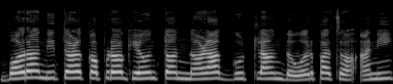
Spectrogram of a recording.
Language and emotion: Goan Konkani, neutral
